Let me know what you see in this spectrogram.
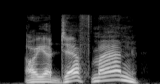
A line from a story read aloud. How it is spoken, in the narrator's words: Dalinar snapped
